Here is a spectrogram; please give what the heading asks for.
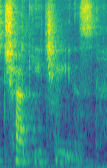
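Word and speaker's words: Chuck E. Cheese: it both ways but the first way I did say it was Chuck E cheeses and I was told that I'm saying it wrong and that it was Chuck-E-Cheese but I do want to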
